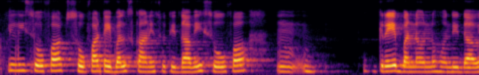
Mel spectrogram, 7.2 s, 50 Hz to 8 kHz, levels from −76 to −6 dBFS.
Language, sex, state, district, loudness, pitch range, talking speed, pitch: Kannada, female, Karnataka, Koppal, -19 LUFS, 190-215 Hz, 85 wpm, 200 Hz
